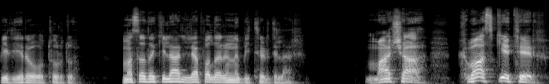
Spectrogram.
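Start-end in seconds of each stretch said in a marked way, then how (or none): 3.6-5.4 a restrained shout of command to the daughter-in-law; calling out. A narrator's reading. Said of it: "diye bağırdı Maxim Jurkin".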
